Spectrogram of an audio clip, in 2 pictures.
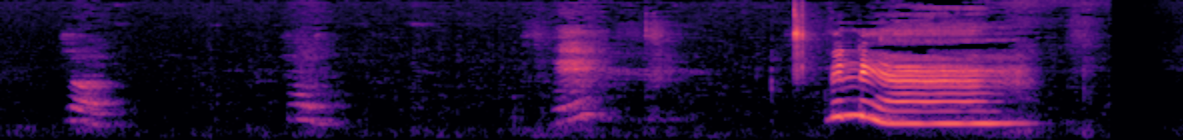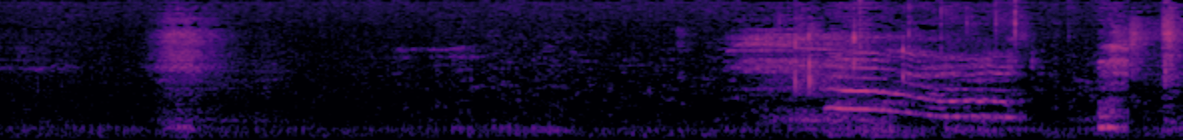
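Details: Persian cat at breakfast time, giving one loud, drawn-out meow that falls in pitch midway through. A second, fainter falling meow comes near the end, with soft scattered clicks and taps in between.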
